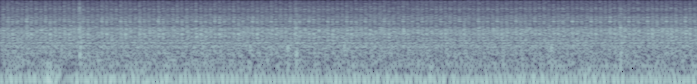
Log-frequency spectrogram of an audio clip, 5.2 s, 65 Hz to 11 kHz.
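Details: Opel Corsa D 1.7 CDTI diesel at start-up idle with a fast, loosely regular metallic ball-bearing-like knock over low engine rumble; cause unconfirmed.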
